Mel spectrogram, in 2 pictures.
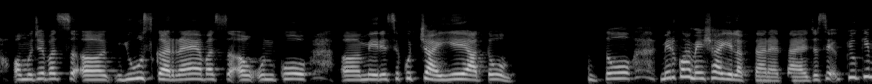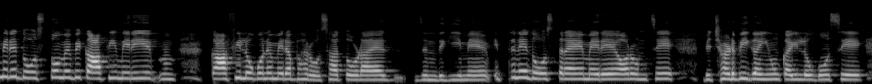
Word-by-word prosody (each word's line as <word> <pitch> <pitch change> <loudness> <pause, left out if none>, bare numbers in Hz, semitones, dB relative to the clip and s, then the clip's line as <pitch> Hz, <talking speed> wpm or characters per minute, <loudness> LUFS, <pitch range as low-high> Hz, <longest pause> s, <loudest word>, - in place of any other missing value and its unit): और 230 - +1
मुझे 235 +3 -1
बस 255 0 -2
अ, 215 0 +3
यूज़ 270 +6 0
कर 230 -3 +5
रहे 225 +2 +2
हैं, 245 -1 +3
बस 240 0 -2
अ, - - -1
उनको 230 +3 0 0.4
अ, 210 0 +1
मेरे 230 +1 +1
से 255 +3 -9
कुछ 280 +2 -6
चाहिए 240 0 +4
या 220 -2 +5
तो। 215 -10 -1 0.9
तो 270 +1 0 0.3
मेरे 295 +3 -1
को 355 - +2
हमेशा 280 -3 +2
ये 240 -2 +3
लगता 195 -2 -2
रहता 175 0 -4
है 175 0 -1
जैसे 215 +6 -5 0.2
क्योंकि 325 +2 -1
मेरे 350 0 +1
दोस्तों 295 +1 -2
में 315 -1 -1
भी 320 - -2
काफ़ी 275 +1 +7
मेरी 280 0 -2
उम, 245 -2 -7 0.4
काफ़ी 255 +3 +6
लोगों 270 -1 0
ने 265 - -1
मेरा 255 -1 +1
भरोसा 225 -3 -2
तोड़ा 215 -1 +1
है 215 0 +2 0.4
जिंदगी 205 -1 -4
में, 210 0 -3
इतने 315 +7 0
दोस्त 260 -1 -1
रहे 250 -1 +3
हैं 250 - 0
मेरे 240 0 +2
और 245 +1 +3
उनसे 250 +2 -3 0.4
बिछड़ 250 +4 +1
भी 265 +1 0
गई 245 -2 +2
हूँ 240 0 -1
कई 225 0 +2
लोगों 220 0 -1
से। 225 -1 +1
245 Hz, 200 wpm, -23 LUFS, 220-270 Hz, 0.9 s, काफ़ी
